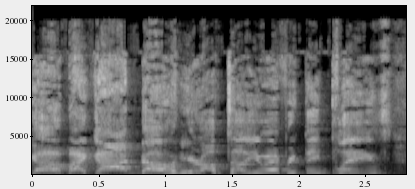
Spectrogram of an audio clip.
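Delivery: man watching his grape soda poured out, begging in a high shout; mock desperate begging. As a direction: shriek and beg as if everything were lost.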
